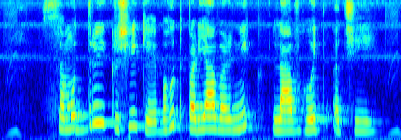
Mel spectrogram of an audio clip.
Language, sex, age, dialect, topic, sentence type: Maithili, female, 18-24, Southern/Standard, agriculture, statement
